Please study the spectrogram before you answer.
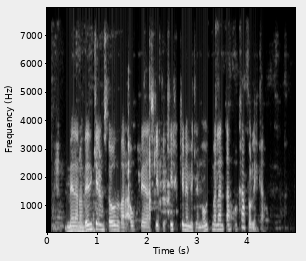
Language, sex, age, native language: Icelandic, male, 20-29, Icelandic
